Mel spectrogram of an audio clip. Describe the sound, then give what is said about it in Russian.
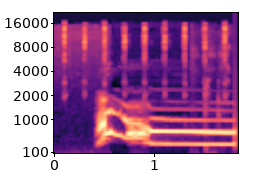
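A dog lets out one long, mournful howl that swells in quickly, wavers briefly, then holds a steady pitch, fairly loud, with faint ticking in the background and no talking. “«Проклятая собака!» — проворчал он”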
